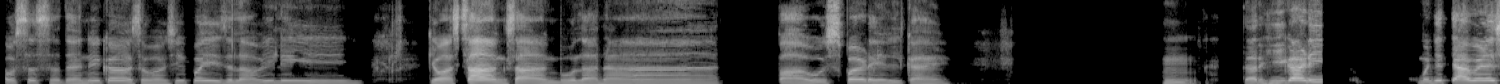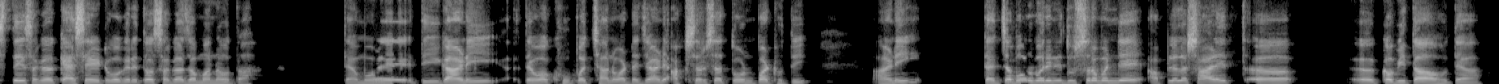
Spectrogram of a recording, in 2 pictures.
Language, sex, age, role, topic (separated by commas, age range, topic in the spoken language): Marathi, male, 45-49, guest, तुमच्या गाण्यांच्या आवडीनिवडीत काळानुसार काय बदल झाला?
